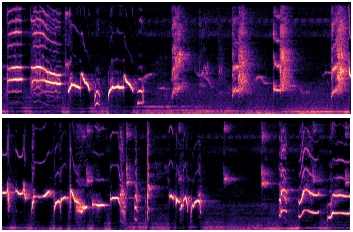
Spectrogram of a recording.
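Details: Oriental magpie-robin song for luring other magpie-robins to sing: rich, varied phrases of clear whistles, buzzy rasps and quick chirps repeated with short pauses, over a faint low drone.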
